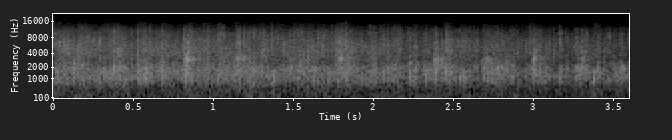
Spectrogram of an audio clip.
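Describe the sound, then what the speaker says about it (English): A lecture audience applauds a guest speaker at the close of a scientific talk, a steady dense clapping that fills the room evenly for a few seconds without voices. "We can applaud her again."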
